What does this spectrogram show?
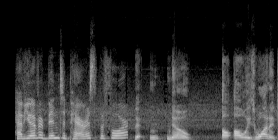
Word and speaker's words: Paris: of France live in Paris wow so this is Paris I can't believe that I've never visited the capital of France before yeah well the locals pronounce it Pari Carmen's conducted a lot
